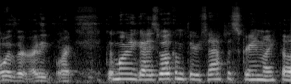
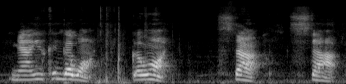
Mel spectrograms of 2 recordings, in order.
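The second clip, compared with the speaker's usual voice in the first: loud, firm dog command; real exasperated command, voice raised; firm scolding; 3 semitones higher, 8 dB louder than usual. Real, not acted. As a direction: order the dog off loudly. Ordering the dog away.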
